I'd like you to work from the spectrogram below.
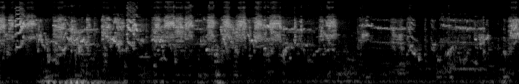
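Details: Budgie breeding pair in captivity giving busy high chirps and scratchy warbles, with a short low thud early on and a brief pause near the end.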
